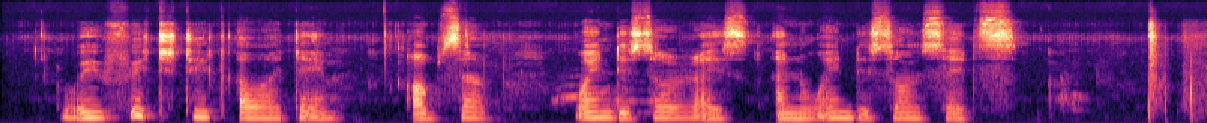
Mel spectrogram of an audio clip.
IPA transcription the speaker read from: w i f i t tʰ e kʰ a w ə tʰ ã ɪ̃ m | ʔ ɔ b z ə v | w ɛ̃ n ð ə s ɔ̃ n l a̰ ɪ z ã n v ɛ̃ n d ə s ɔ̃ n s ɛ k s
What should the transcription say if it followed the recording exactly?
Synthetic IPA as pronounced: w i f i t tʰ e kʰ a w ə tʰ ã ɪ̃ m | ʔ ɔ b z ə v | w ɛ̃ n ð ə s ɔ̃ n ɹ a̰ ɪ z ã n w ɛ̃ n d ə s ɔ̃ n s ɛ t s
